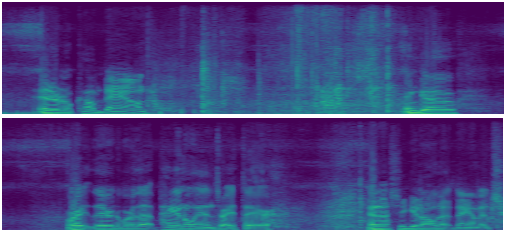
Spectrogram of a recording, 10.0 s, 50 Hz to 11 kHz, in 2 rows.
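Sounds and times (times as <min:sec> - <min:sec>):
metal panel scraping and clicking: 0:01.4 - 0:04.4.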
